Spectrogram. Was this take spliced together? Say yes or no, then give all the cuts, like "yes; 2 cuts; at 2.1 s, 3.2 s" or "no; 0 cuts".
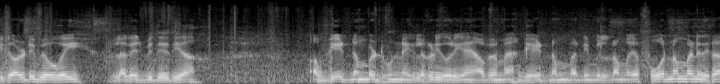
no; 0 cuts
